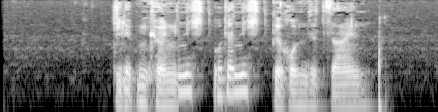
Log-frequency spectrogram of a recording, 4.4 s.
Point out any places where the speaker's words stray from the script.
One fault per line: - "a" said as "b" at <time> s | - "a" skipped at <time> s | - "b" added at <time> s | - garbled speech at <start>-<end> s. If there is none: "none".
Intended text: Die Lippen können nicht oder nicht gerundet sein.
none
